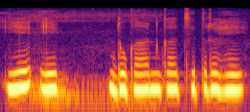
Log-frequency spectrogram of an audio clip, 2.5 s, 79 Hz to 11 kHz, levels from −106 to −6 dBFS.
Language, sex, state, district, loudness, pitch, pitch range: Hindi, female, Madhya Pradesh, Bhopal, -13 LUFS, 215 Hz, 210-220 Hz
